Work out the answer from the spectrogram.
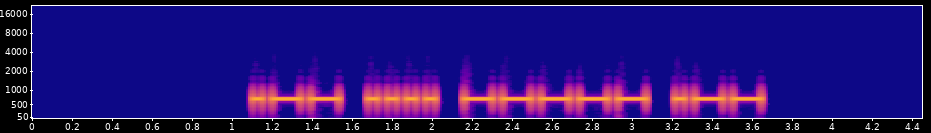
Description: Morse code, heard as a keyed tone, about 25 wpm, 700 Hz. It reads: WH0W
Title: USA Call Signs - 4 Characters - 25wpm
